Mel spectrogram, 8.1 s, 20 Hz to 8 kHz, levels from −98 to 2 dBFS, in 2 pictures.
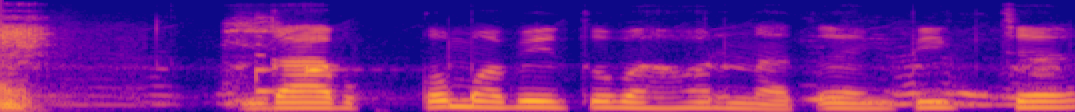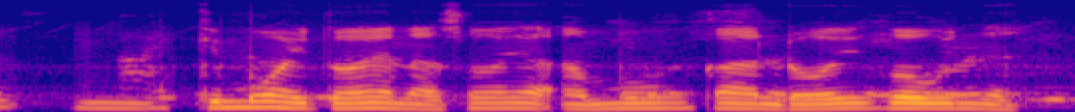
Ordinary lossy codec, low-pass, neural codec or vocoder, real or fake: none; 7.2 kHz; none; real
